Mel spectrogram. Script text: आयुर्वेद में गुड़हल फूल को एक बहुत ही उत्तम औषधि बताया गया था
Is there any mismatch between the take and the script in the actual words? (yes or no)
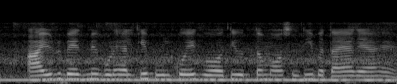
yes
